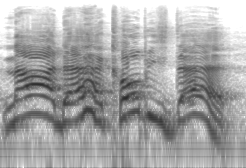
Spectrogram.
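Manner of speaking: loud, high, emphatic correction; retold insistence. Son telling dad the news is true, loud insistence. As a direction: push it through your dad's disbelief.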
